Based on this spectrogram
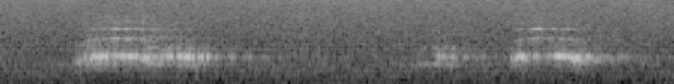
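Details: Common crane at a night gathering giving two loud, rolling trumpet calls, each just under a second, with a brief quieter note before the second; otherwise quiet.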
